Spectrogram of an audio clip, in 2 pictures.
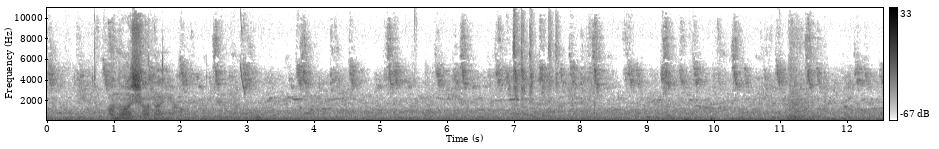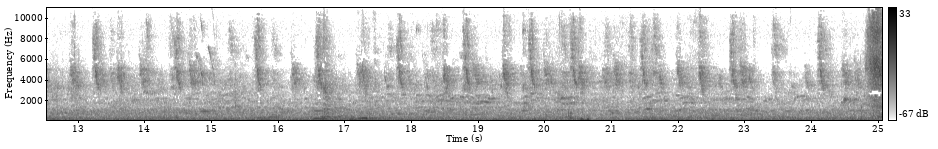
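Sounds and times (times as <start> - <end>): low background noise: 0.0 - 25.0
small birds chirping: 0.0 - 25.0.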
